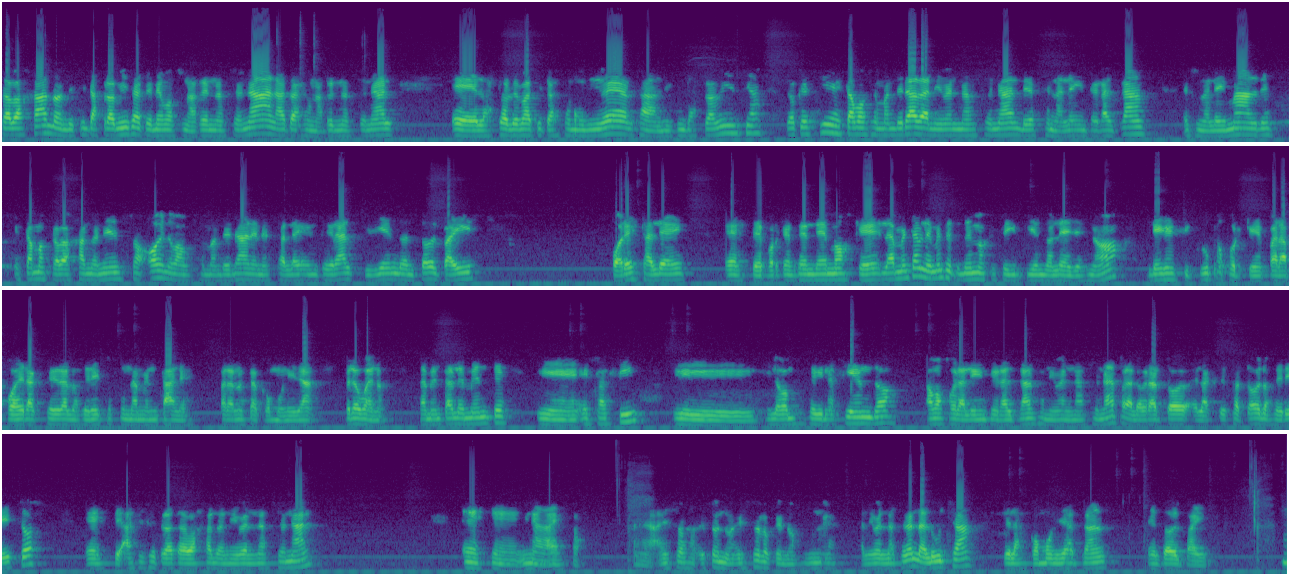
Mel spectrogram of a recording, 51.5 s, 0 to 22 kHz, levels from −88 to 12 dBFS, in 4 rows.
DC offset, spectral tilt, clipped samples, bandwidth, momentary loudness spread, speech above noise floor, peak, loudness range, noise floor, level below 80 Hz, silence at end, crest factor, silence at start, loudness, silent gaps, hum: under 0.1%; -5.5 dB/octave; under 0.1%; 15.5 kHz; 11 LU; 30 dB; 0 dBFS; 4 LU; -48 dBFS; -48 dBFS; 0 s; 18 dB; 0 s; -18 LUFS; none; none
